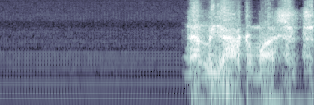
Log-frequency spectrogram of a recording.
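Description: Faint steady electrical hum, several tones at once, then a voice starts speaking a little over a second in.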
